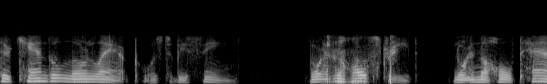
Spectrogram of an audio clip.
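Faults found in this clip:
Harsh, grinding distortion swamping the speech, 3.22 to 4.03 s. Codec payload misread at the G.726 decoder: code words arriving in reversed bit order, so each sample's difference is decoded wrong. Surrounding G.726 path sounds consistent with 32 kbit/s, light codec hiss, band limited to roughly 150 Hz to 3.5 kHz.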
